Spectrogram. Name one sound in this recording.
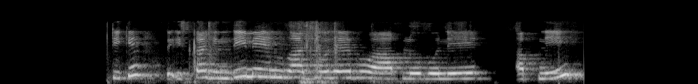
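A woman speaks with animation through a phone microphone.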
